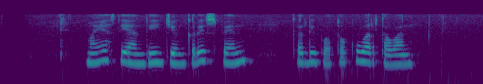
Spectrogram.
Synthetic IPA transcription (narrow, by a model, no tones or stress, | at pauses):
majast̪iant̪id͡ʒɨŋkɾispɛnkɨrdipɔt̪ɔkuwart̪awan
